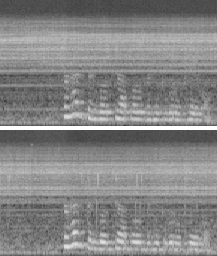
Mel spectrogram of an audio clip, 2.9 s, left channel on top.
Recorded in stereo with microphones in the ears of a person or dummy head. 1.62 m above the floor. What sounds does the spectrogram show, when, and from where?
0.8 s a woman speaking: 5° right (ahead or behind), 2.5 m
